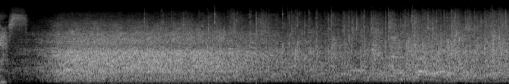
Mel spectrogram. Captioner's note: audience laughs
